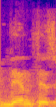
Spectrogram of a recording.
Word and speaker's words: dentist: Pronúncia rápida de dentist, uma palavra conhecida. Todo mundo na hora de escutar dentist sabe o que é um dentist. Evitamos os T's, lembra? Então tira esse T.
